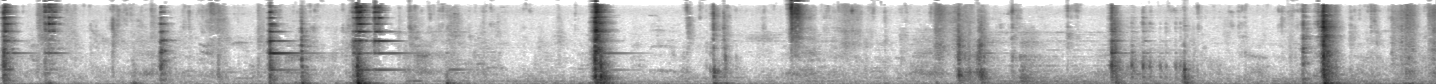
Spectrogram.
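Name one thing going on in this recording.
Glass bowls clink and knock against each other.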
